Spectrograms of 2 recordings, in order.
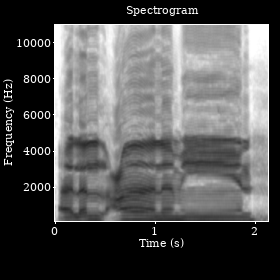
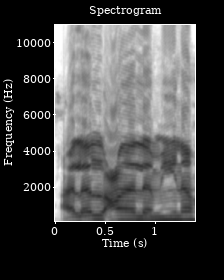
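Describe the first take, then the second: First: The last word ends on a bare 'n' sound. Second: The last word ends with an added 'a' vowel. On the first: The speaker calls it right. "আলাল আলামিন হবে জবরটা বাদ যাবে" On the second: The speaker calls it wrong. "নুন জবর না এটা হবে না"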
